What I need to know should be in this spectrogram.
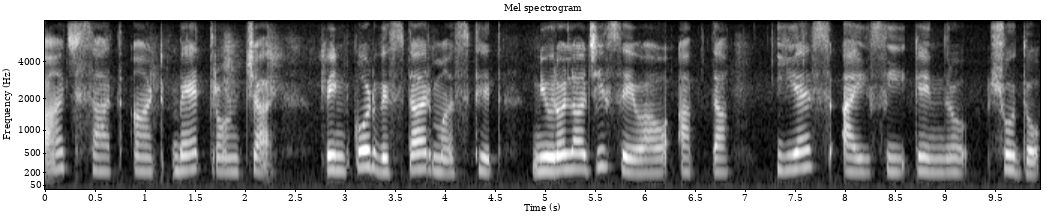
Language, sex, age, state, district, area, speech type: Gujarati, female, 18-30, Gujarat, Surat, urban, read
